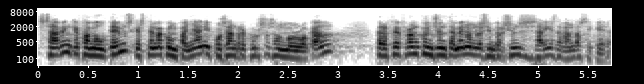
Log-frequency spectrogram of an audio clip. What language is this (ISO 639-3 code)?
cat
